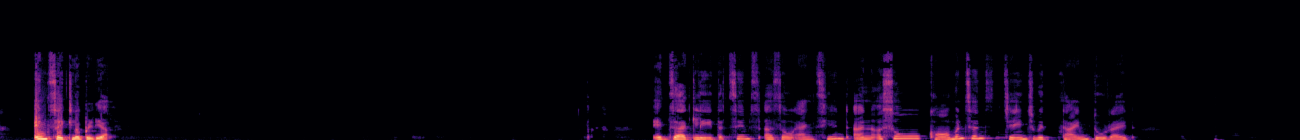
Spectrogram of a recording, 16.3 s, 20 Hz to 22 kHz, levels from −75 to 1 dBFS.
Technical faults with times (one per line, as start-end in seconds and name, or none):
0.43-1.27 microphone overload
0.45 microphone volume stepped down
1.44 microphone volume stepped down
8.43-8.47 microphone overload
8.82 microphone volume stepped down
